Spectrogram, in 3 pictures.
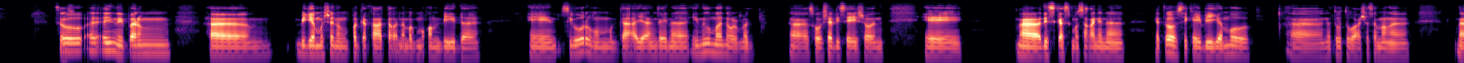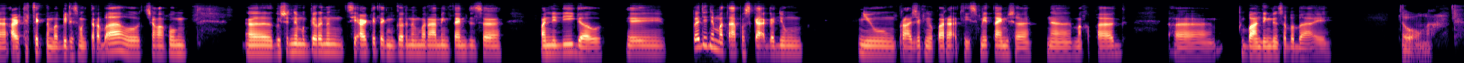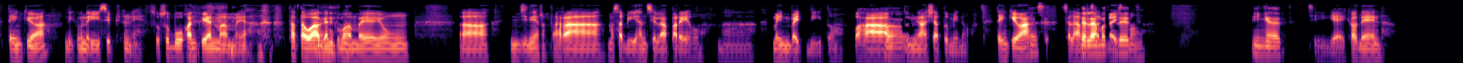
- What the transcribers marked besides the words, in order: other background noise; tongue click; tapping; chuckle
- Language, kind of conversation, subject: Filipino, advice, Paano ko muling maibabalik ang motibasyon ko sa aking proyekto?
